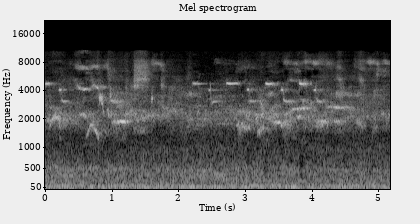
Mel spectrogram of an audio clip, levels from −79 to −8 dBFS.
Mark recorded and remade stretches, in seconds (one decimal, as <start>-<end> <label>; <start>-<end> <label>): 0.0-2.3 remade; 2.3-2.9 recorded; 2.9-5.2 remade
